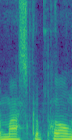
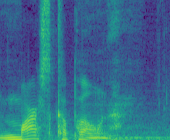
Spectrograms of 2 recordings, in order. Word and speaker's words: mascarpone: Well, she pronounced it mascarpone, as if the R was in the first syllable. It's in the second syllable.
